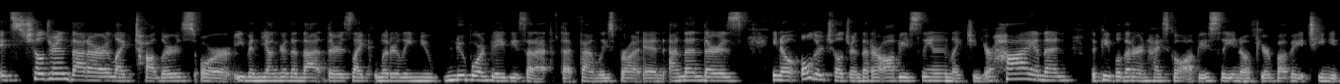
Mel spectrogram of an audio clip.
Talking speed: 235 wpm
